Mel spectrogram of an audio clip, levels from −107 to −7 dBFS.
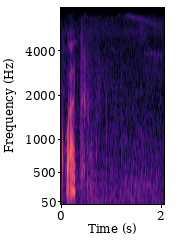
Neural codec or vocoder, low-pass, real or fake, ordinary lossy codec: none; 7.2 kHz; real; Opus, 24 kbps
